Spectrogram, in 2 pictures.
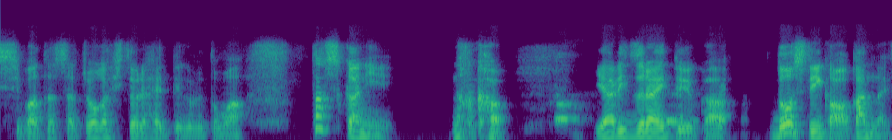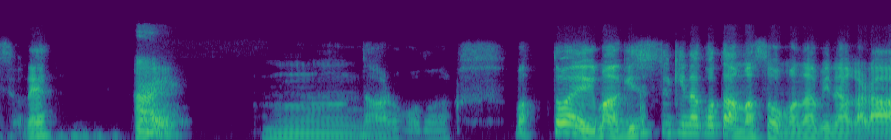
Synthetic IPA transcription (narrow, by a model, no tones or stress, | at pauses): ɕibat̪ḁat͡ɕo̞ːɡaçi̥t̪o̞ɾʲiɦait̪ːekɯ̟ɾɯ̟t̪o̞maːt̪aɕi̥kaɲ̟ḭ | nãŋkʰa | jaɾʲizɨɾait̪o̞jɯ̟ːka̰ | d̪o̞ːɕi̥t̪e̞iːkaβ̞akanːa̰ḭsɨjo̞ne̞ | hai | ɯ̟̃ːnaɾɯ̟ho̞d̪onaɯ | mat̪oimaːɡʲiʑɨt͡sɨ̥t̪e̞k̬ʲinako̞t̪o̞amasoːmanabʲinaɡaɾa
